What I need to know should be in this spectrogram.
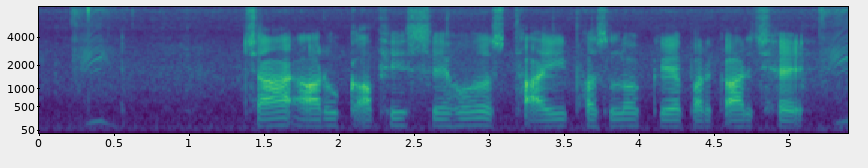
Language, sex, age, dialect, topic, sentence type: Maithili, male, 41-45, Angika, agriculture, statement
